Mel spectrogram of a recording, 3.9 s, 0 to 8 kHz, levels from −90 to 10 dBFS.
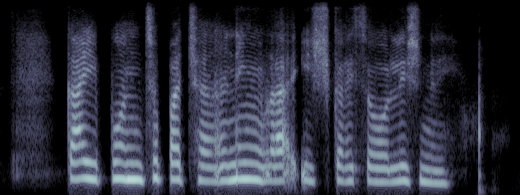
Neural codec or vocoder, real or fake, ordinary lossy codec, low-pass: codec, 16 kHz in and 24 kHz out, 0.9 kbps, LongCat-Audio-Codec, fine tuned four codebook decoder; fake; Opus, 24 kbps; 7.2 kHz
